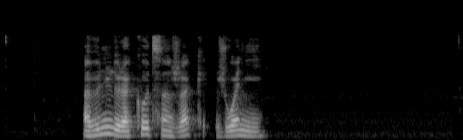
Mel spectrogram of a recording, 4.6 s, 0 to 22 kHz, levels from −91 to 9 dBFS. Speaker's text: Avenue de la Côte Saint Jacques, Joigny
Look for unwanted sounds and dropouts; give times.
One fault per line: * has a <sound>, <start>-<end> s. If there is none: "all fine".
all fine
